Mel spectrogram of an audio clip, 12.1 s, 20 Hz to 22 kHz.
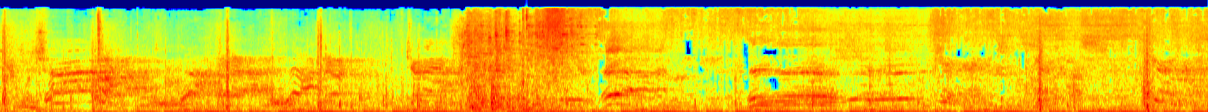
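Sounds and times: loud shattering crash: 4.6 - 6.0.

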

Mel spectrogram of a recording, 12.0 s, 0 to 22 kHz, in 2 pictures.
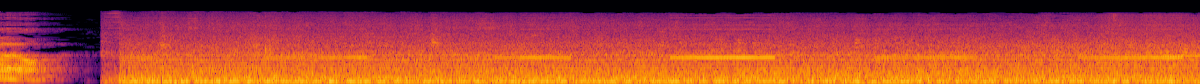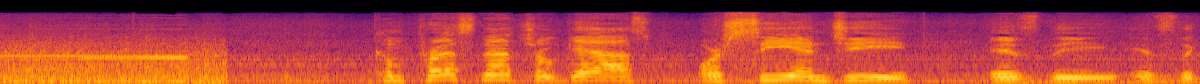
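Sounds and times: truck engines running: 0.5 - 12.0
reversing alarm beeping: 0.6 - 7.2.

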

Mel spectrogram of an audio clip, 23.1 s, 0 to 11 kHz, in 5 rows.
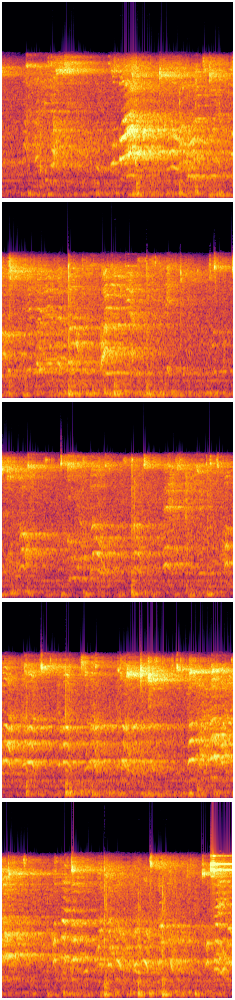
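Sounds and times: basketball bouncing on wooden court: 6.0 - 8.0, 11.8 - 12.0, 14.4 - 15.8, 20.5 - 22.6.

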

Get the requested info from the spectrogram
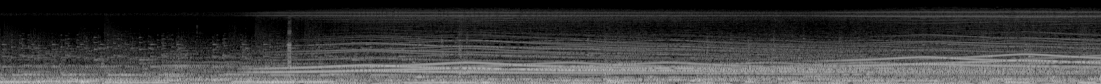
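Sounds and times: choppy low bass: 0.0 - 11.0
gliding synthesizer drones: 0.0 - 11.0.

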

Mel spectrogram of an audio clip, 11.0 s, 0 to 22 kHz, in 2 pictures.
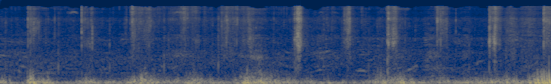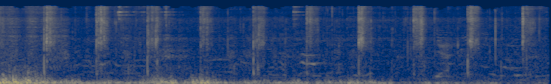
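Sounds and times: footsteps on concrete: 0.0 - 11.0.

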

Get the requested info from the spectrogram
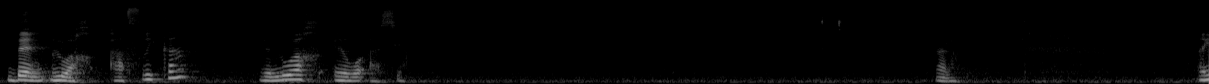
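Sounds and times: computer mouse clicks: 8.2 - 8.6.

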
